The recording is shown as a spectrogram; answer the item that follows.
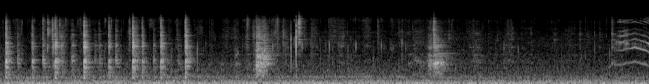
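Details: Stray kittens, drenched in the rain as a typhoon approaches, crying out: one short wavering meow with rich stacked harmonics near the end, over a steady patter of heavy rain and sharp clattering drops.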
